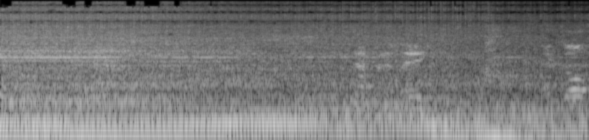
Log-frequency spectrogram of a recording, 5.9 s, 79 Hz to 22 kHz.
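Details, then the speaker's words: Mercedes C63 AMG W204 (M156 engine), sat unused for a month, engine management light on, no smoke: rough, uneven idle with a puffing chuff under the engine note; possibly the exhaust manifold blowing. "the definitely blowing yeah you can hear it got you again be mounted the exhaust manifold blowing or runs"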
